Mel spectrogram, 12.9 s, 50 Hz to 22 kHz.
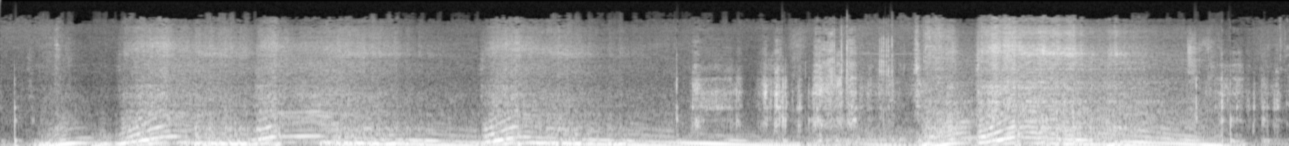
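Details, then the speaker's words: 2005 Nissan Altima SE-R with no catalytic converters, no resonators and aftermarket mufflers: repeated revs give a loud, raspy, somewhat high-pitched exhaust note; loud exhaust from missing cats and resonators. "to about 4000 it sounds actually pretty pretty good but I think a high-flow cat - no rez no mufflers would sound a lot better than it is now where it's no cats no resonators and it's got to ricey mufflers"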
